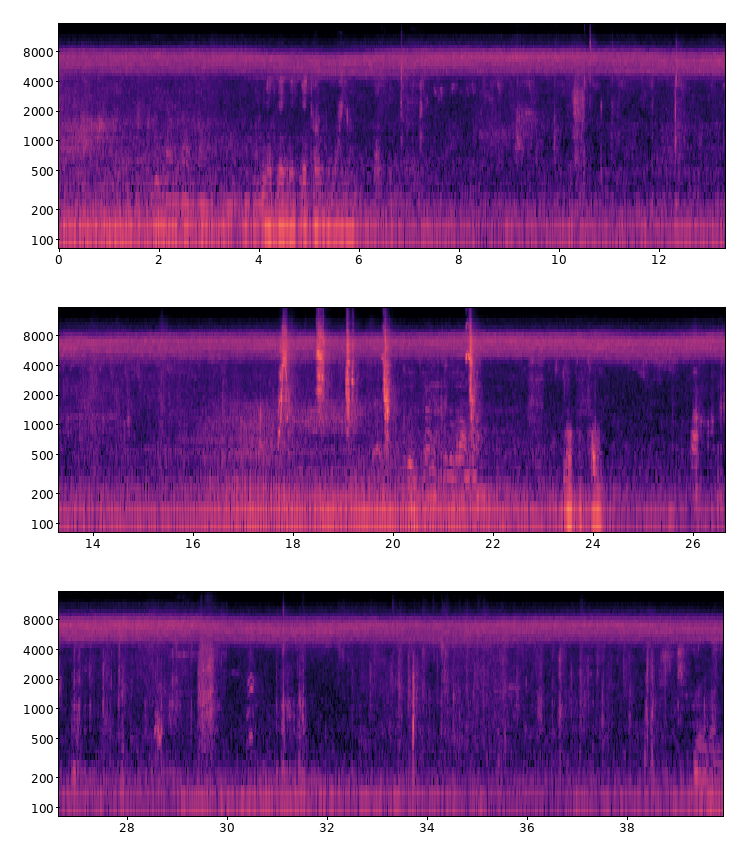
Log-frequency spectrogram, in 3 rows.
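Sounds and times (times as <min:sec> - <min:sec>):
insect chorus drone: 0:00.0 - 0:39.9
rustles: 0:06.3 - 0:20.2, 0:25.6 - 0:30.2, 0:30.9 - 0:39.9
monkey calls: 0:17.7 - 0:20.2, 0:21.3 - 0:21.8.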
